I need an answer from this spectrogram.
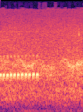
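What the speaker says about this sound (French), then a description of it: "Ces chants lointains et puissants sont ceux d'une espèce d'amphibien, le crapaud vert" A European green toad calls from a wetland at dusk in April, a fast pulsed trill lasting under half a second, then fading into soft ambient background; the call is distant yet carries strongly.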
